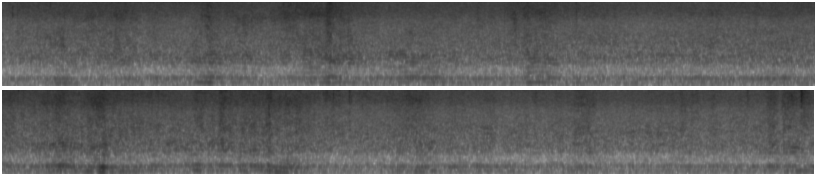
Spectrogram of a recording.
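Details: Steady buzzing of a bee swarm that has left its hive, a continuous low droning hum with a wavering overtone and a brief louder swell partway through.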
